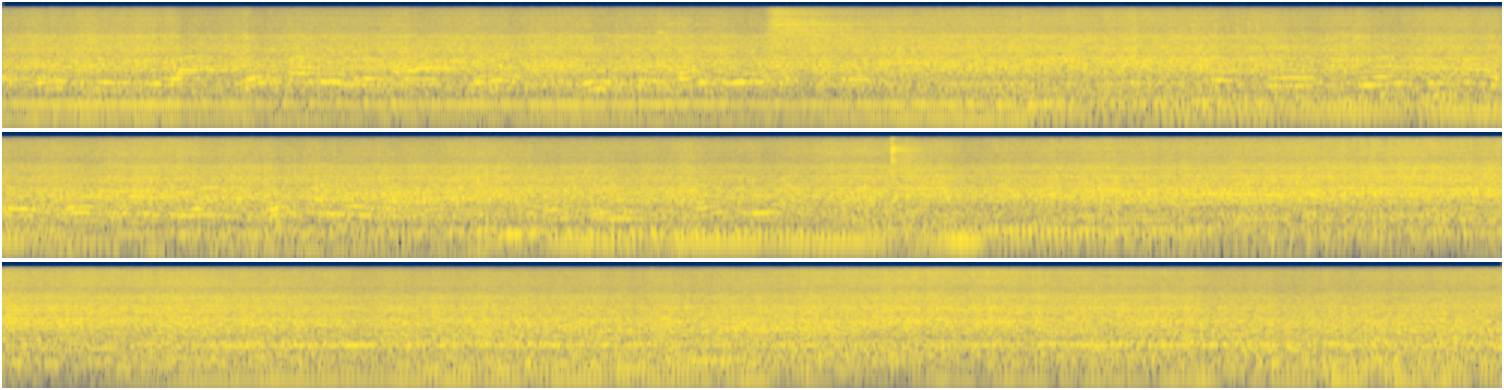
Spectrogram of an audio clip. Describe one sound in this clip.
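Train wheels rumble and clatter on the rails as a train rolls past close by.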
